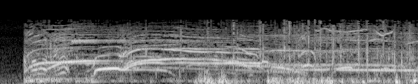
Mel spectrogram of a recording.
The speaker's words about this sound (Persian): این صدای خوشی و تشویق هواداران تیم ملی دختران افغانستان است که این تیم توانست در دقیقه 20 میدان اول نخستین گل را به ثمر برساند.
